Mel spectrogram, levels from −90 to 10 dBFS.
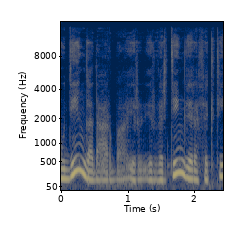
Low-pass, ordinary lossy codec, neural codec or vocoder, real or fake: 14.4 kHz; AAC, 96 kbps; vocoder, 44.1 kHz, 128 mel bands, Pupu-Vocoder; fake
